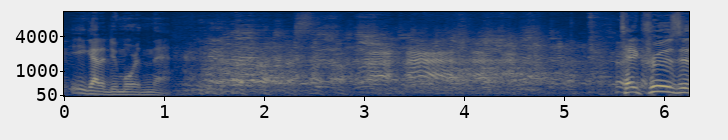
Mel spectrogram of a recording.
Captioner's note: laughter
